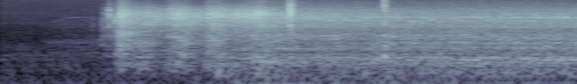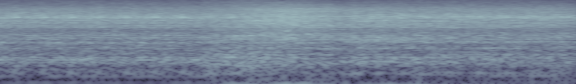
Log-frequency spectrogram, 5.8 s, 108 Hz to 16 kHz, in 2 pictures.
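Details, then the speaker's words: 2007 Ford Transit Connect 1.8 diesel just after an oil and filter change: a brief crank catches at once and settles into an even, steady tick-over with no knocks or misses; the oil pressure light went straight out, a healthy start. "Oil pressure light went straight out, so that's a good sign. It all sounds good."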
